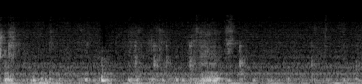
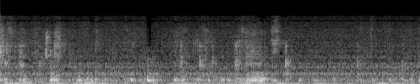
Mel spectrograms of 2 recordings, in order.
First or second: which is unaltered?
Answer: second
